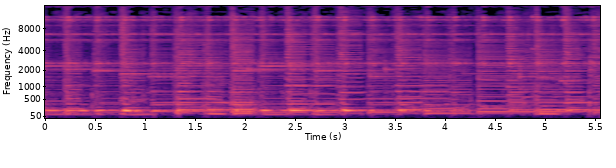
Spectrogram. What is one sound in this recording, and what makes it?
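Mallets strike a xylophone in a bright melody.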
